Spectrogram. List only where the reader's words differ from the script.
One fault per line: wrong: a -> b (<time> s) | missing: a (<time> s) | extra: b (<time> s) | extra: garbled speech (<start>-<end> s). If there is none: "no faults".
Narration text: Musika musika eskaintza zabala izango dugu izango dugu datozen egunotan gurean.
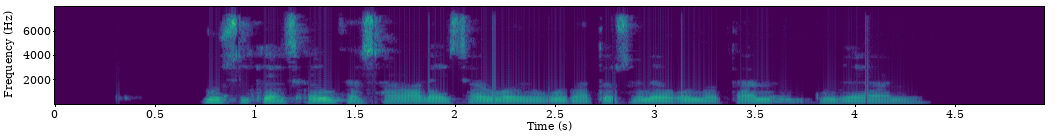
missing: musika (1.1 s)
missing: izango dugu (2.6 s)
